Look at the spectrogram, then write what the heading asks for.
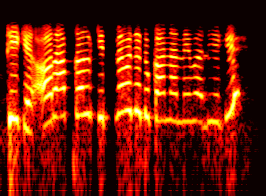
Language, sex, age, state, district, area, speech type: Hindi, female, 18-30, Madhya Pradesh, Seoni, urban, conversation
